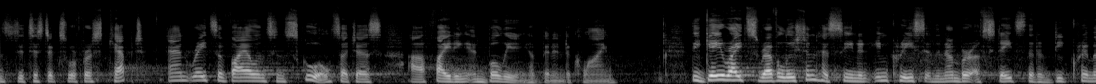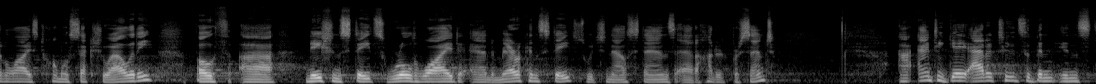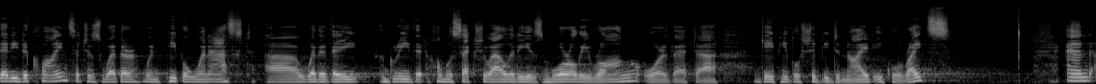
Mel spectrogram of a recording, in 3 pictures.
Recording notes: Recorded on Wednesday 29 May 2013 at McEwan Hall, the University of Edinburgh.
